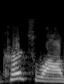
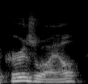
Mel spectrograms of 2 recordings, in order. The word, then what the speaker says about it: Kurzweil: up Curts Wilds although when you started to call people and you said curtz wild they didn't know who you were because you were pronouncing the name differently than they would pronounce it back in galitzia yeah that's right I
